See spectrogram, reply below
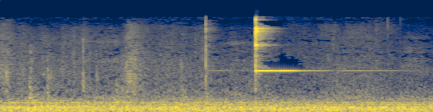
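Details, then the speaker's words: Tuning fork for a Rinne test on the second ear, placed on the bone behind the ear; the first ear showed air conduction greater than bone conduction, and the patient hears it. A light strike, then a clear, steady ringing tone that slowly fades. "The um air conduction is greater than the bone conduction. And I will go ahead and do the same thing over here."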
